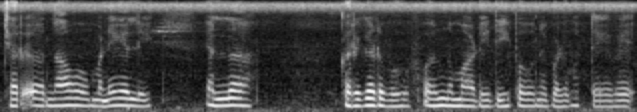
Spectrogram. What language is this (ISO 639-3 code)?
kan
